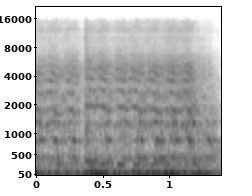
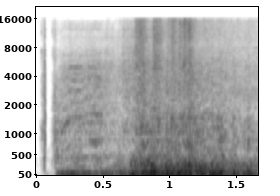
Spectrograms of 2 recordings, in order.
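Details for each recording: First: 1978 Dodge Adventurer, long-sitting with pack-rat damage and the carb loose or disturbed, cranks over: a short burst of low, even pulses from the gear-reduction starter spinning the engine cleanly. The starter is normal, and it barks right off, so spark is present. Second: 1978 Dodge Adventurer, long-sitting with pack-rat damage and the carb loose or disturbed, on primed fuel: a starter click, then uneven cranking that catches into a few ragged firing bursts before dying away. Spark is present but fuel delivery is lacking.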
